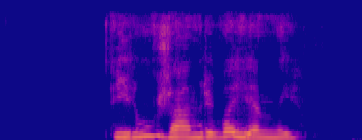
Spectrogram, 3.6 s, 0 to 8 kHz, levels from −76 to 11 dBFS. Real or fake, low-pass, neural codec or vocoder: fake; 7.2 kHz; codec, 44.1 kHz, 2.6 kbps, SNAC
